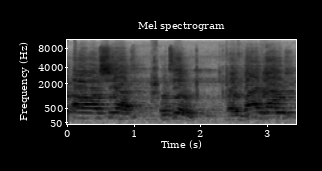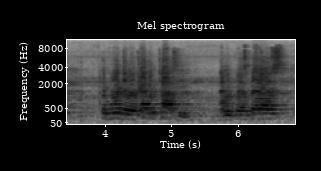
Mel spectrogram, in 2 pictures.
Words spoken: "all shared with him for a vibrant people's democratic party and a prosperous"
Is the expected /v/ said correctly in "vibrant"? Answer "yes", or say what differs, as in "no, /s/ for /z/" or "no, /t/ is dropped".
no, /b/ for /v/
